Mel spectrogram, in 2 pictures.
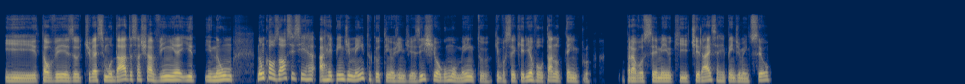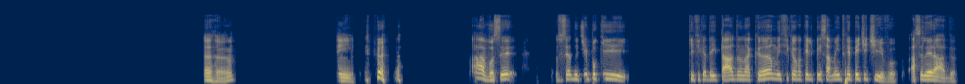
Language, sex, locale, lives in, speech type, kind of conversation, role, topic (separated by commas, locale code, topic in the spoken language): Portuguese, male, pt-BR, United States, conversation, podcast, host, Como você lida com arrependimentos das suas escolhas?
